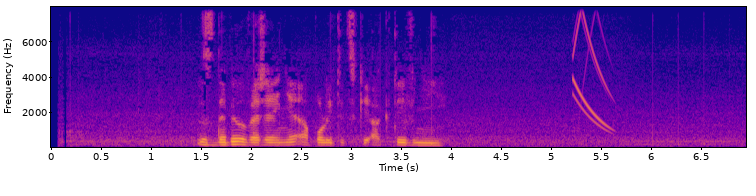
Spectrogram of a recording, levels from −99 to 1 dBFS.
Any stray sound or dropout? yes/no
yes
